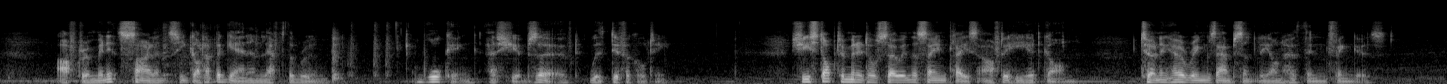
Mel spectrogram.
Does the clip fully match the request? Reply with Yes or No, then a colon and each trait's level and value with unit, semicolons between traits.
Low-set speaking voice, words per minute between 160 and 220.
Yes: very low, 85 Hz; average, 165 wpm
